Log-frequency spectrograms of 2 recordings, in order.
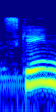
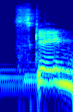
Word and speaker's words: skein: in a ball, but I don't know how to pronounce it, so. Skein wool. Skein wool, apparently.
